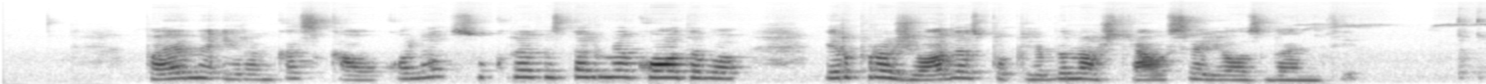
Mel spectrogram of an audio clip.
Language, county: Lithuanian, Klaipėda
